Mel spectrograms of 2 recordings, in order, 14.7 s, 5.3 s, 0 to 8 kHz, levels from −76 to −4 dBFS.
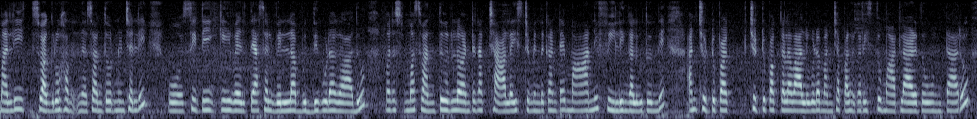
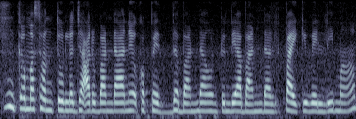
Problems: constant background noise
